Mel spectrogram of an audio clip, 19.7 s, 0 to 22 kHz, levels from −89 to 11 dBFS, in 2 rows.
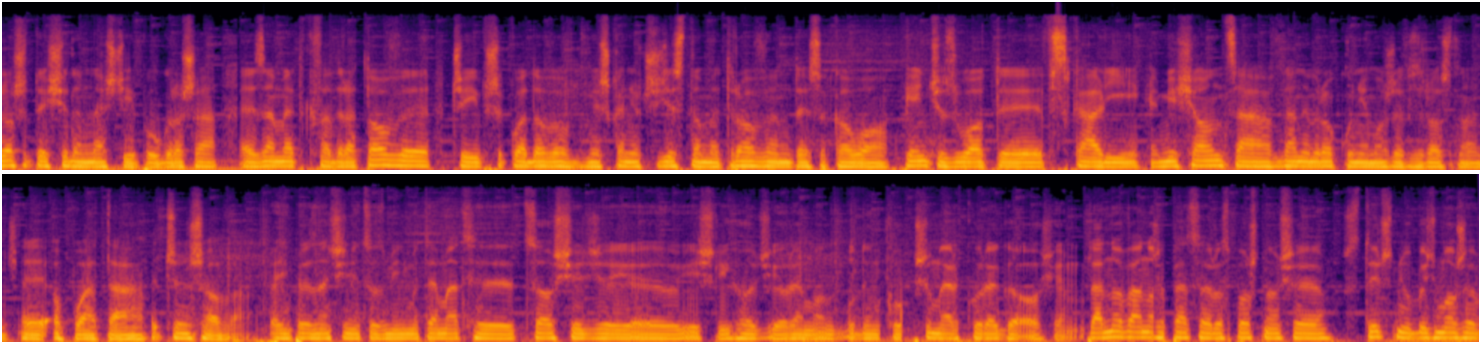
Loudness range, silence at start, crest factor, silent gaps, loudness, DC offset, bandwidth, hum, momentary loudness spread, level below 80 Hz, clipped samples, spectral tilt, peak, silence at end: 2 LU; 0 s; 8 dB; none; -9 LUFS; 2%; 15 kHz; none; 3 LU; -24 dBFS; 0.8%; -6.5 dB/octave; 0 dBFS; 0 s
